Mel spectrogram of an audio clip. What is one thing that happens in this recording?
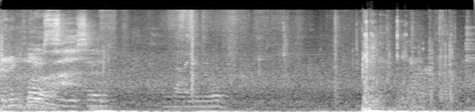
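A heavy wheel knocks and thuds on a table.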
